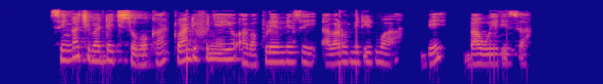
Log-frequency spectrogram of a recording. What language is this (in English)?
Ganda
